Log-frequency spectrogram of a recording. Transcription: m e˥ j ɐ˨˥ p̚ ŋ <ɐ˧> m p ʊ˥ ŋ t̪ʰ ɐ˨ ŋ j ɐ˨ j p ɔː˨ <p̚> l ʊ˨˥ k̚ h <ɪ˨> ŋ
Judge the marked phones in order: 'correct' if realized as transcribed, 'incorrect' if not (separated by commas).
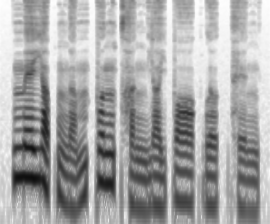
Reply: incorrect, incorrect, correct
